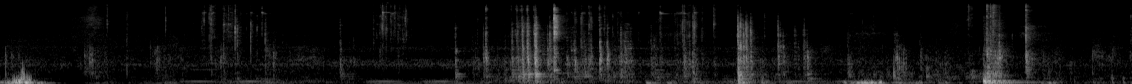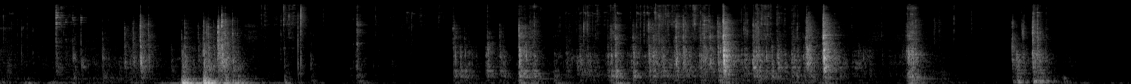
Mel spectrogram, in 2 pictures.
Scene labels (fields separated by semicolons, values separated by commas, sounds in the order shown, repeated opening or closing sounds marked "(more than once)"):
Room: hallway; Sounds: footsteps, keys, door (more than once), light switch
